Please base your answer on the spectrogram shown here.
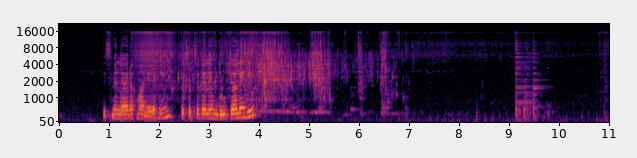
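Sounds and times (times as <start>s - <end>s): milk pouring into a pot: 1.6s - 8.0s
drips: 2.2s - 7.2s.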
